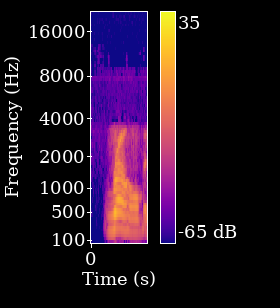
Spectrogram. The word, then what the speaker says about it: Rhome: Meanwhile, there was a town two miles away, Rhome. It's spelled with an H.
